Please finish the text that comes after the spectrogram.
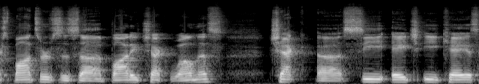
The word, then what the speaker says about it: Chek: Check, CHEK is how it's spelled.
